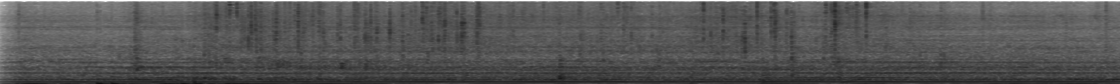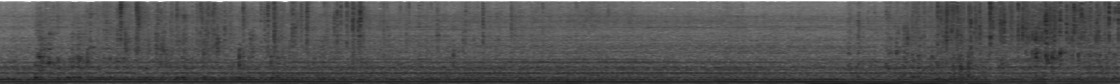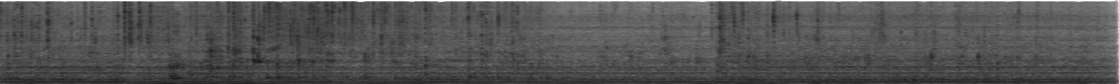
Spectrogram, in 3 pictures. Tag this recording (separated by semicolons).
butchers; meat; handlng; squelchy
